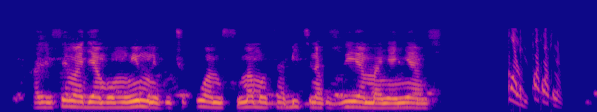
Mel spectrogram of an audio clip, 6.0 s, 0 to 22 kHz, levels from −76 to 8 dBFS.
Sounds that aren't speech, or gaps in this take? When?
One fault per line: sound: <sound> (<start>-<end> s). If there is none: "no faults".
sound: chirp (5.1-5.6 s)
